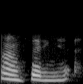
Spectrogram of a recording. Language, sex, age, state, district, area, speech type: Tamil, female, 45-60, Tamil Nadu, Nilgiris, rural, conversation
